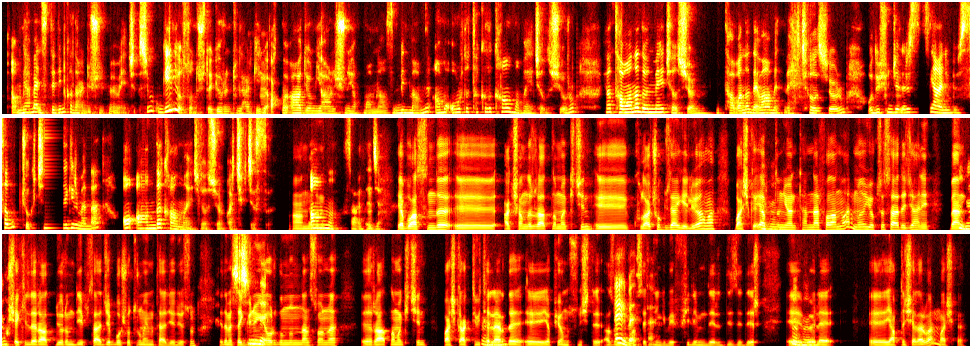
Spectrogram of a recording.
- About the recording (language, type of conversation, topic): Turkish, podcast, Akşamları rahatlamak için neler yaparsın?
- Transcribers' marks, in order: other background noise; tapping; other noise; laughing while speaking: "etmeye"; distorted speech; static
